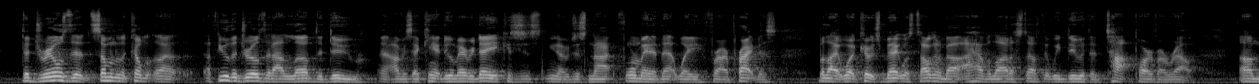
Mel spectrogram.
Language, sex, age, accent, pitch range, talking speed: English, male, 20-39, American, 125-145 Hz, 305 wpm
